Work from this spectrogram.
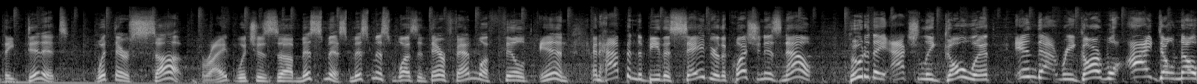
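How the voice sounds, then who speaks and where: Animated high-voiced male esports caster. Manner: lively, upbeat, drawn-out emphasis. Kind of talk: energetic play-by-play hype.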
